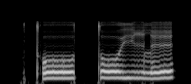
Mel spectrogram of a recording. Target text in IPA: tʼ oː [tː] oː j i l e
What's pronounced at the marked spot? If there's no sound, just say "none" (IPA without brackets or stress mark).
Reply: tː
